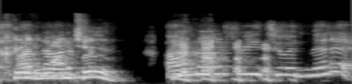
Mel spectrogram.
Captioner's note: laughs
